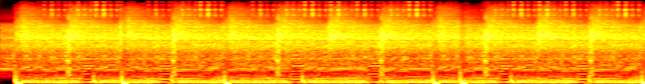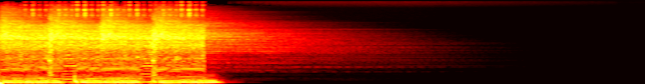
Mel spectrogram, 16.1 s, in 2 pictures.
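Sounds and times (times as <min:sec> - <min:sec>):
musical riff: 0:00.2 - 0:10.8.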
